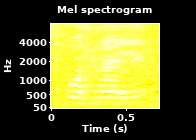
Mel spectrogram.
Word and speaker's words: Jorge: And this Pope, his name is pronounced George, in his native Italian it's Jorge, and I think God's got a sense of humor, like harlot that rides the beast.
